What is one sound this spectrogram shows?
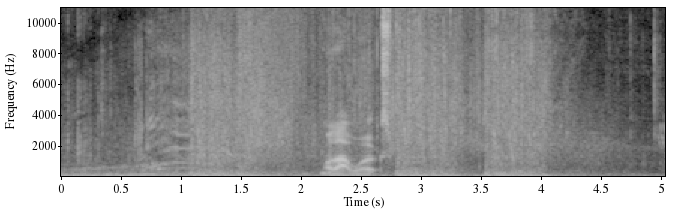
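A plasma gun fires with sharp electric bursts.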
